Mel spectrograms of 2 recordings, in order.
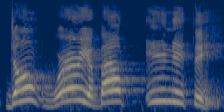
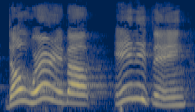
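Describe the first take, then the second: First: "Don't worry about anything" drawn out slowly, each word weighted; measured pulpit emphasis; emphatic slow reading. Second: "Don't worry about anything" thrown out loud with a push on worry; rising pulpit shout; louder preached repeat. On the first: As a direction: lay the verse down slowly and deliberately. Slow first reading of verse. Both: Acted.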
